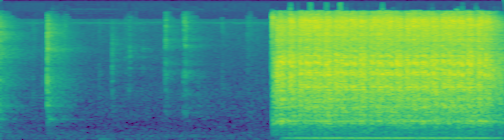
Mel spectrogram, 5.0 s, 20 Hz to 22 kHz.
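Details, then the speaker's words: 1986 Yamaha FZ600, not run for 20 years, freshly installed battery, about 95°F: after clicks from a faulty starter switch, steady fast whirring spin for about two seconds; starter turns engine over normally, carbs not yet fueled. "but that is a spinning motor let's see if we can get some gas in these carburetors see if we can start this bad boy"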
